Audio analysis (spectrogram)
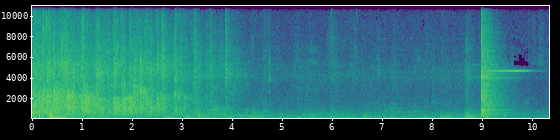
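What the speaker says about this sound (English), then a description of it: "Please give her a round of applause for doing that." Applause at a summer music-studio concert for a young pianist, loud at first and gradually thinning to scattered claps, with a sharp knock near the end and murmured voices underneath.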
